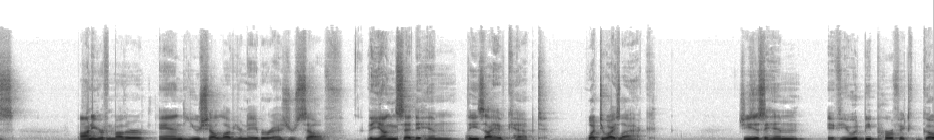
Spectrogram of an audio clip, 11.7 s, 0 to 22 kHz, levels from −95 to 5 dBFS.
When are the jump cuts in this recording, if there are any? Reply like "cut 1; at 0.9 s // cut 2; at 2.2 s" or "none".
cut 1; at 1.3 s // cut 2; at 1.9 s // cut 3; at 4.9 s // cut 4; at 5.8 s // cut 5; at 7.7 s // cut 6; at 9.5 s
